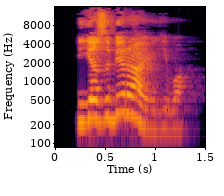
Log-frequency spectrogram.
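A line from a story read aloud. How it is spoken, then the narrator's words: Firm. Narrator (Russian): сказала твердым голосом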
